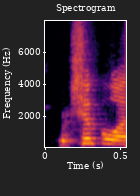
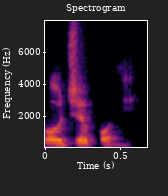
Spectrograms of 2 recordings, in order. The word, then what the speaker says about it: Ojibwe: in their own language chippewa is a mispronunciation of ojibwe so all those words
